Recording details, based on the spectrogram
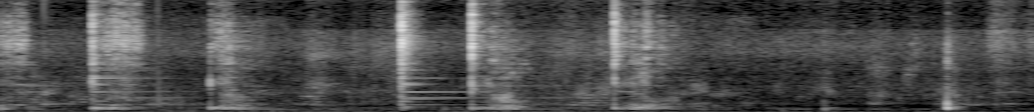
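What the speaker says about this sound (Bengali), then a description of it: "আর এভাবে একটু ভালো করে নাড়াচাড়া করে মিশিয়ে নিয়ে একটা ডো তৈরি করে নেব" Rice dough is stirred and worked in a pan over a low flame, with a spoon knocking and scraping against the metal in sharp, irregular clinks that stand out over a quiet background.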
